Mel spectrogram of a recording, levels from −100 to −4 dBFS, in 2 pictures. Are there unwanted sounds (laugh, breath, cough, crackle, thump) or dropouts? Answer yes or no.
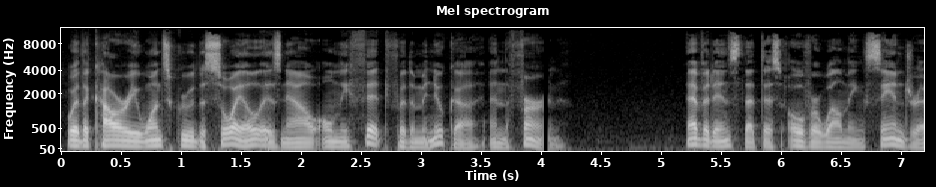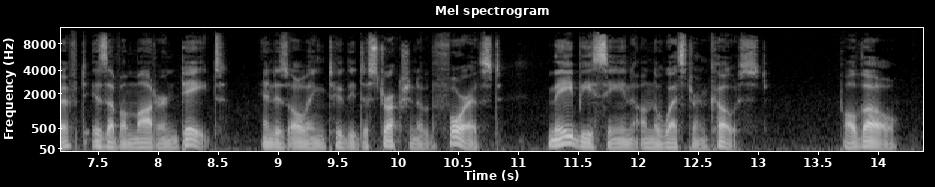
yes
